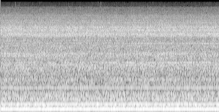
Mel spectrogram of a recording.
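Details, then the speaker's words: Pool pump running on recirculate before season-end closing, filter not yet backwashed: loud steady drone with a strong low hum and rushing noise; pump labouring, backwash needed. "Not a good sound, but it's time to backwash for the last time."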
